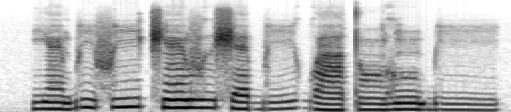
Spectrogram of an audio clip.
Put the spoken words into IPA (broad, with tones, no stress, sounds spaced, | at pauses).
j ɛ̃˨ b i˦˨ f iː˦ t͡ʃ ɛ̃˦ v ɨ˦ ʃ ɛ˧ b iː˨˦ ɡʷ aː˨ t ɔ̃˨ ɣ ũ˨ ɓ iː˨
